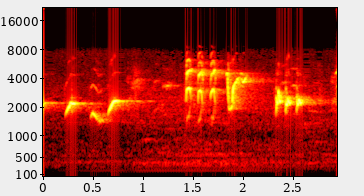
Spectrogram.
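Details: Greater green leafbird of the Aceh type, a competition bird: smooth rising whistles followed by fast buzzy trilled notes and a run of quick whistles ending on a high note.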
